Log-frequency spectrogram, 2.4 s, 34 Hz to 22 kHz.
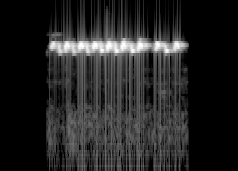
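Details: A lesser whitethroat in Bydgoszcz parks, recorded April–August 2023, gives a dry, rapid rattle on one high pitch, about ten notes a second for just over a second, against silence.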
